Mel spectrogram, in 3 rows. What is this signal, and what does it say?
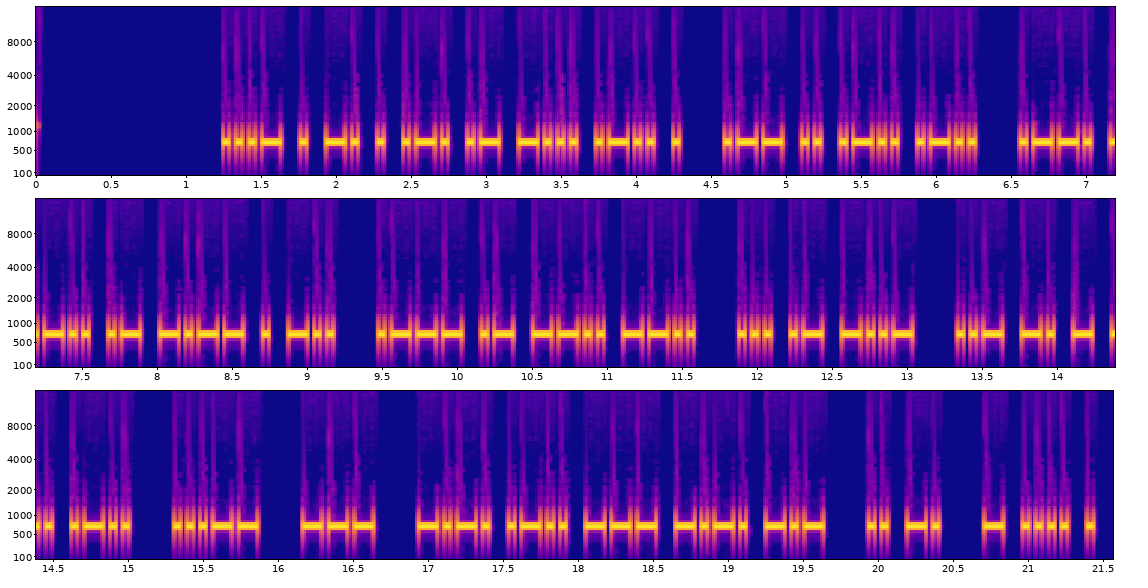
Morse code, heard as a keyed tone, about 28 wpm, 700 Hz. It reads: VENERABLE WILL PLAYED JAZZ SAX UNTIL 3 O CLOCK IN THE
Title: Pangram Challenge v2 - 28wpm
